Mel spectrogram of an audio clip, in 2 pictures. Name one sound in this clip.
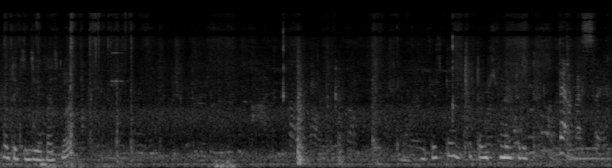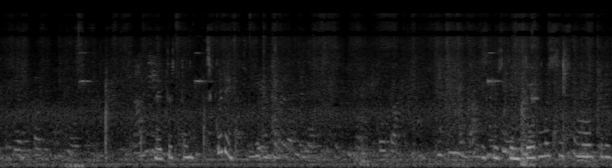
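A young girl talks nearby.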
